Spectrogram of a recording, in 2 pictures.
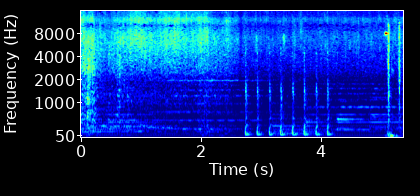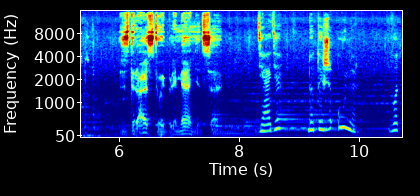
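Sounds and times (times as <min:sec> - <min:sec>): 
steady rain hissing on a rainy evening: 0:00.0 - 0:10.7
loud knocks on a door: 0:02.7 - 0:04.3
speech: 0:06.1 - 0:10.7.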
